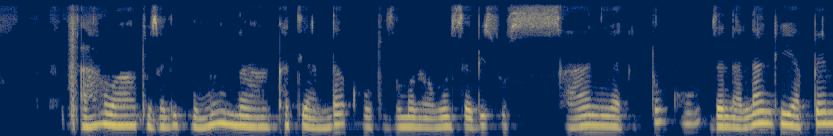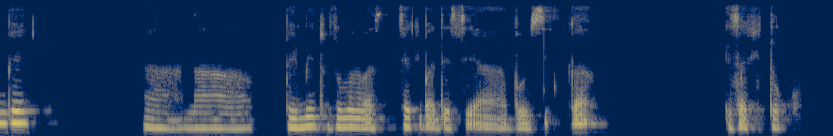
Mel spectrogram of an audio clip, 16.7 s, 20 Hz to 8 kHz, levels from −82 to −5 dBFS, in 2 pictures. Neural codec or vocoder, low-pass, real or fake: none; 7.2 kHz; real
